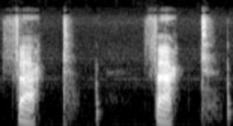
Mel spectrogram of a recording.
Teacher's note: We write it F-A-C-T, but we pronounce the C and T almost simultaneously. · Term: consonant cluster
